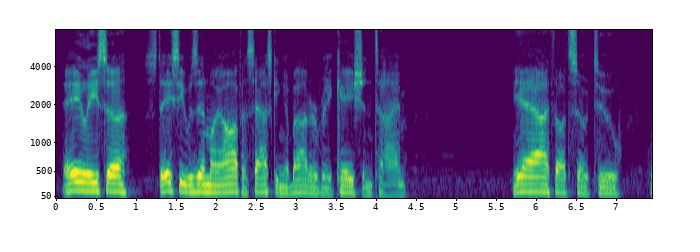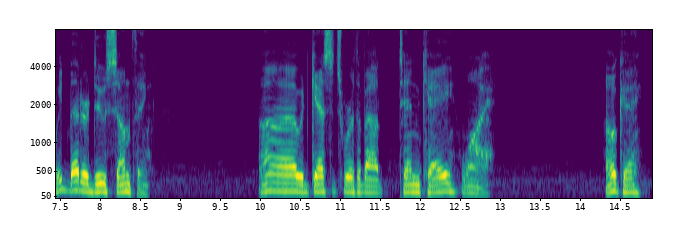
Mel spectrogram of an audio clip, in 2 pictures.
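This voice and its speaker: An actor playing a fussy, self-conscious office administrator in an audio comedy. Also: male voice, medium pitch, a little slow, long pauses, a little mellow, no room sound, close to an everyday voice. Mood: businesslike. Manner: flustered, fussy, indignant. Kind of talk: comedic audio drama acting.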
